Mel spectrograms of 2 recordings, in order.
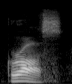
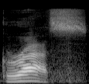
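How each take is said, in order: First: It is said with a British accent. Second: It is said with an American accent. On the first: "영국식 발음으로 grass" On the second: "grass 아니고"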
